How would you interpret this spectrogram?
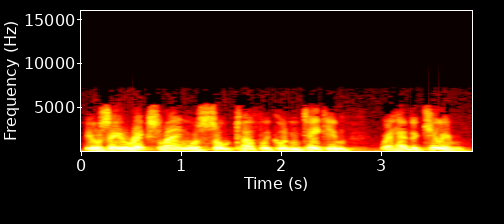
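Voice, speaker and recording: Radio drama role: man as earnest American Rangers captain, stern, husky, mid-pitched, on a muffled old recording. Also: moderate pace, natural voice. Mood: grave, earnest. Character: stern, earnest Texas Rangers captain briefing his men. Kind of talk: 1950s radio drama acting.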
